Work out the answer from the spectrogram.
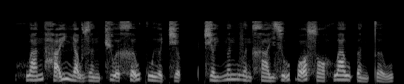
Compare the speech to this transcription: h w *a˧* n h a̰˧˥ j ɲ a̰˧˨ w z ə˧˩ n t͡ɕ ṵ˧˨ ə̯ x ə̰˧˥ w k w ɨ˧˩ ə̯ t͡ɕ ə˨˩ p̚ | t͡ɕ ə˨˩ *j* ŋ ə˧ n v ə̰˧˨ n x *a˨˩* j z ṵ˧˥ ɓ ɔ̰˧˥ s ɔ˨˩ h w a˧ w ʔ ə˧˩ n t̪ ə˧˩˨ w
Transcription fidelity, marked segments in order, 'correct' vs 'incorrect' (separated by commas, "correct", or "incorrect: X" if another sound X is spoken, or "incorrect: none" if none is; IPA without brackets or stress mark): incorrect: a˨˦, correct, correct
